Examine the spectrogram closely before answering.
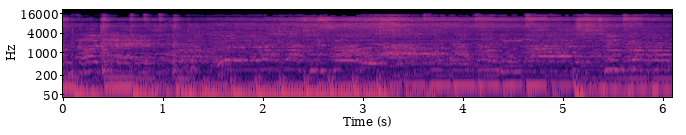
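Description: Live concert music played loud through a festival sound system, heard from inside the crowd: heavy bass with a singer's voice over it.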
